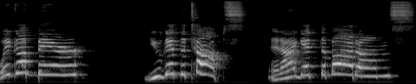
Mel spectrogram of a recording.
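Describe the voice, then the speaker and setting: At a fairly slow pace, a woman does a put-on character voice that is squeaky and extremely high in pitch. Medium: read story. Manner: upbeat, persuasive.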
